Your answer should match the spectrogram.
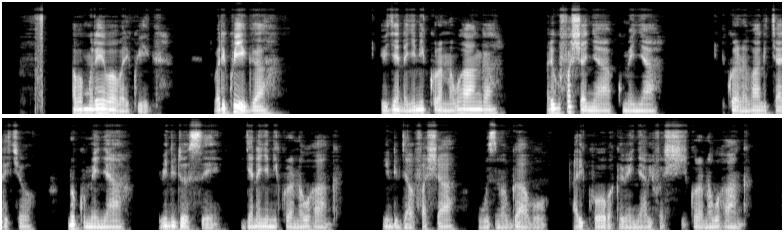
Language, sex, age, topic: Kinyarwanda, male, 18-24, health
